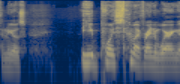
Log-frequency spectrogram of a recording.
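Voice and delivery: usual speaking voice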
